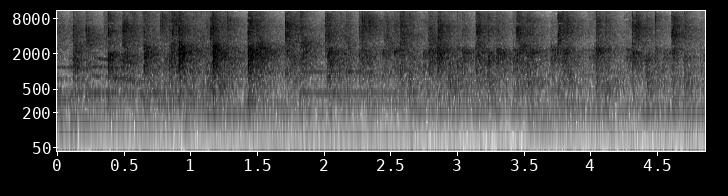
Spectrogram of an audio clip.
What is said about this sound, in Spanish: Dale un aplauso al Señor, iglesia.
